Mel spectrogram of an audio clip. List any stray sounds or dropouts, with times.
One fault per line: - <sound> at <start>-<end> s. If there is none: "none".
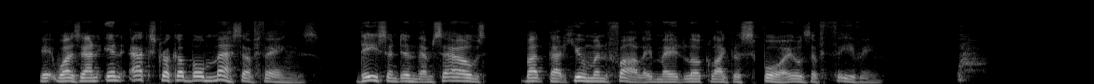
- bark at 9.6-9.9 s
